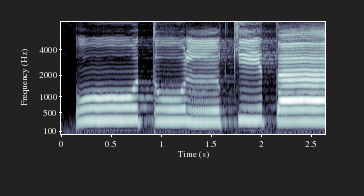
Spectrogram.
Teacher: Karena alif lam ketemu dengan huruf qamariyah yaitu kaf. Maka lam sukun ini dibaca dengan idhar atau jelas bunyi lamnya. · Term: alif lam qamariyah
